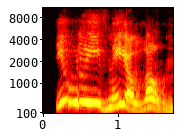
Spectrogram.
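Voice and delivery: very high, shrill, scared goblin squeal. Narrator voicing a frightened little goblin speaking to a man, squealing. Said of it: "he squealed".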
